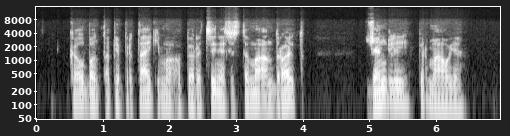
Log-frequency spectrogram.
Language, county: Lithuanian, Alytus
